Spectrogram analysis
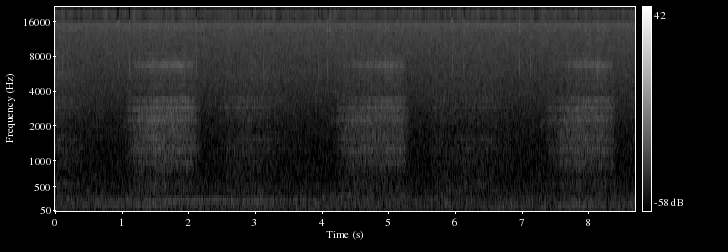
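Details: Husky dog snoring in sleep: three soft, airy snorts about three seconds apart, roughly 18 breaths a minute, over steady background hiss.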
